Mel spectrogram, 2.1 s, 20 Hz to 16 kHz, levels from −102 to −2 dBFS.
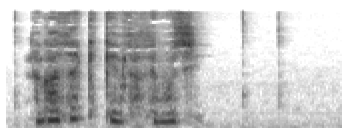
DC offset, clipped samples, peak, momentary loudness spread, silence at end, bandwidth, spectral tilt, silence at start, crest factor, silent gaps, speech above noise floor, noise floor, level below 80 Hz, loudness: under 0.1%; under 0.1%; -6 dBFS; 5 LU; 0.9 s; 11.5 kHz; -0.5 dB/octave; 0.15 s; 24 dB; none; 35 dB; -62 dBFS; -70 dBFS; -26 LUFS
